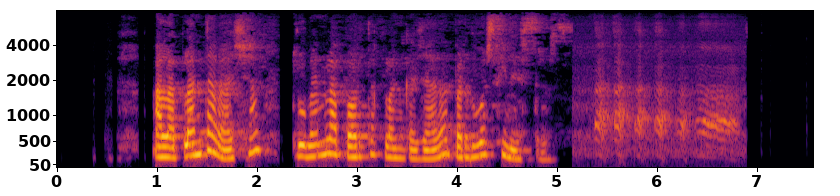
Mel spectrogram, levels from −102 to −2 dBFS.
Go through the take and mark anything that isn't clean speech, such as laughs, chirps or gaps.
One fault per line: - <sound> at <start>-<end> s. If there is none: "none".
- laugh at 5.3-6.9 s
